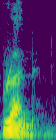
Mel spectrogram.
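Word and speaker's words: 仁: That word is benevolence, pronounced run in Chinese.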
